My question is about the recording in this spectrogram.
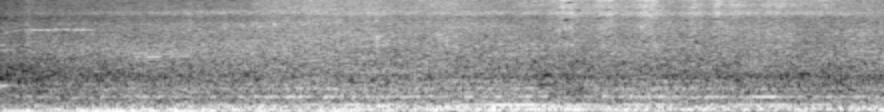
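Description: Steady low engine rumble with a steady hum, as of a motor vehicle running nearby.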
